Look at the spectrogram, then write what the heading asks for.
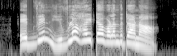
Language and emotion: Tamil, surprised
